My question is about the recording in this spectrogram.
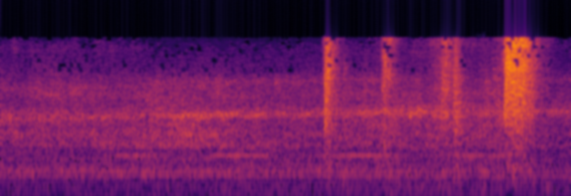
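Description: Large Nuri-class container ship passing close by: a steady rumble of engine and water wash, broken about three seconds in by four short hissing bursts, the last the loudest and longest.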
